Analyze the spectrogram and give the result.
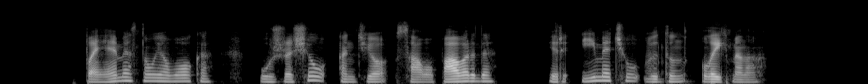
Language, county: Lithuanian, Panevėžys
